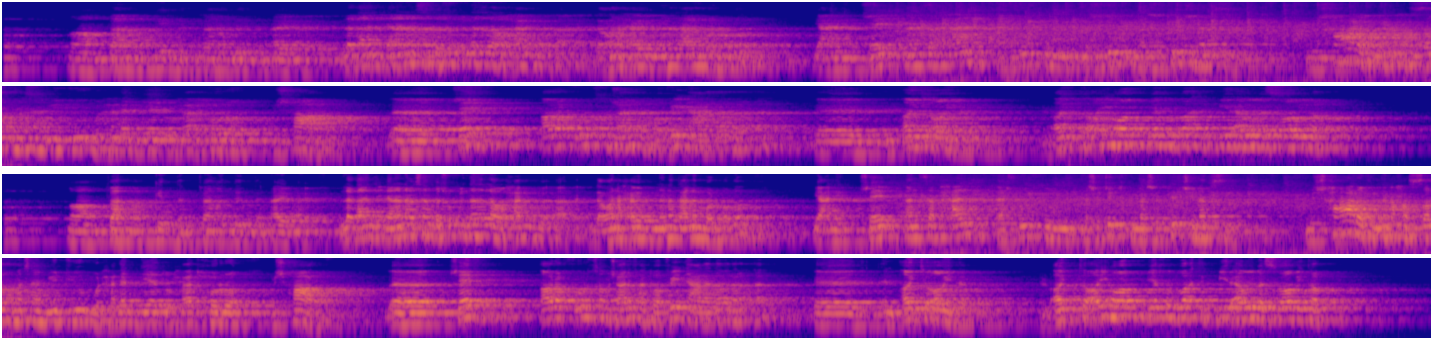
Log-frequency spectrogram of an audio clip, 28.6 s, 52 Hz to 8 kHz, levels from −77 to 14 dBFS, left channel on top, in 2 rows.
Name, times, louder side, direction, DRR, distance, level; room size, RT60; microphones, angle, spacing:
voice 1, 0.6-7.6 8.1-12.4 13.0-17.6 18.1-22.1 22.4-24.0 24.7-27.5, right 3 dB, 85° right, 2 dB, 0.4 m, -27 dB
Clapping / Cheering / Applause, 8.3-14.5, left 1 dB, 25° left, 0.3 m, -37 dB
4.1 x 2.6 x 2.4 m, 2.5 s
head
